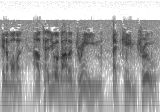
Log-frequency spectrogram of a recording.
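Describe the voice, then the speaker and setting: A man hosting a radio show, narrating scripted curiosities in a measured, dramatic storyteller manner. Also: mid-range voice, sing-song, bright, forceful tone, slight background noise. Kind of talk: scripted old-time radio narration of oddities. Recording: dull, lo-fi old radio recording.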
